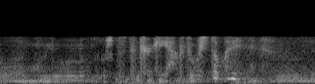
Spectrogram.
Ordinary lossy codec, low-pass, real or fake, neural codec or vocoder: none; 3.6 kHz; fake; codec, 16 kHz, 1 kbps, X-Codec, HuBERT features, trained on LibriSpeech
